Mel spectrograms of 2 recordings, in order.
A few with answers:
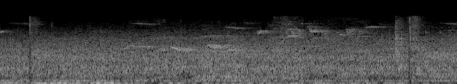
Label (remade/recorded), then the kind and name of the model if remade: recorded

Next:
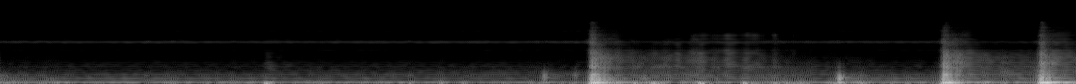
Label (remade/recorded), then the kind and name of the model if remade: remade, vocoder, Vocos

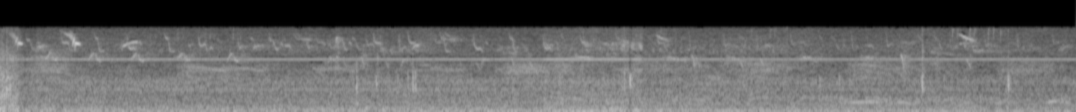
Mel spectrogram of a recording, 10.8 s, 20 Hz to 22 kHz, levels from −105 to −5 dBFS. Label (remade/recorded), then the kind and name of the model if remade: recorded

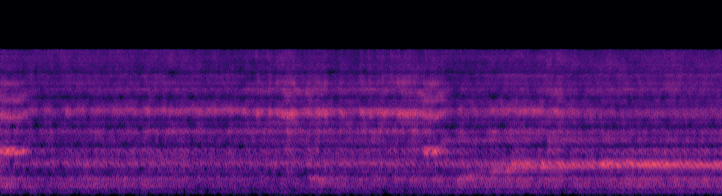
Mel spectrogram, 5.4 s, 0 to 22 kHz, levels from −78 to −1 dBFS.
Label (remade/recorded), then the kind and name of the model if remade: remade, vocoder, Vocos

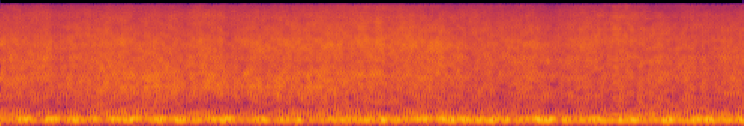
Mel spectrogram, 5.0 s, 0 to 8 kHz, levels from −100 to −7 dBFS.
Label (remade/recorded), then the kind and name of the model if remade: remade, vocoder, Vocos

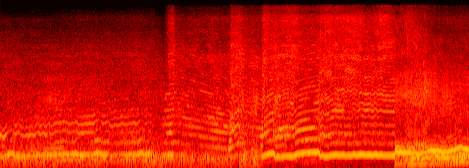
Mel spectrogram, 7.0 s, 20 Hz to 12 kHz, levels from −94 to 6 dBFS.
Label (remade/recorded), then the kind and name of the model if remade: recorded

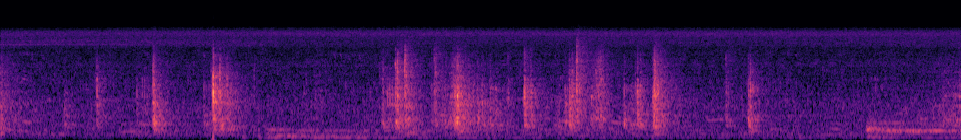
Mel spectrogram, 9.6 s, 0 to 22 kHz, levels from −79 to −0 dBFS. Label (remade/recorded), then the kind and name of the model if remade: recorded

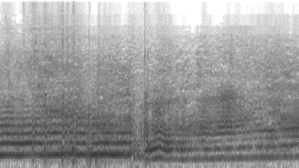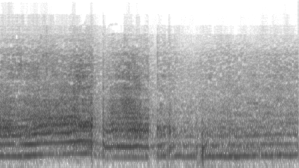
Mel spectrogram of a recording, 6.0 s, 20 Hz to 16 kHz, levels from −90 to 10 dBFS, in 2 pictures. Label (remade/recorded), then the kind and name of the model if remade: remade, vocoder, Vocos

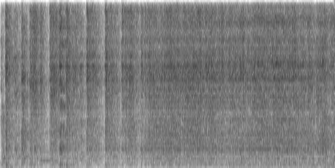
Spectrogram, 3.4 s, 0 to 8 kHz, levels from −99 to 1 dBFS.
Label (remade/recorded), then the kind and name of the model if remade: remade, vocoder, Vocos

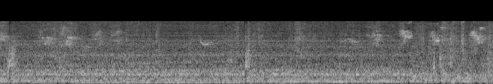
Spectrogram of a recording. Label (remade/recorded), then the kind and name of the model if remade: remade, vocoder, Vocos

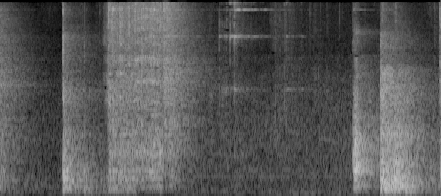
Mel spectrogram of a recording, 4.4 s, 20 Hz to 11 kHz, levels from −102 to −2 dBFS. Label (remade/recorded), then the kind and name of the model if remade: recorded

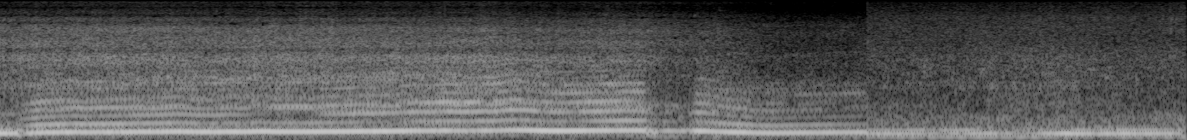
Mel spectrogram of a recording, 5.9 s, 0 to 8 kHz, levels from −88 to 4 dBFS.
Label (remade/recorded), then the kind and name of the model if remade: recorded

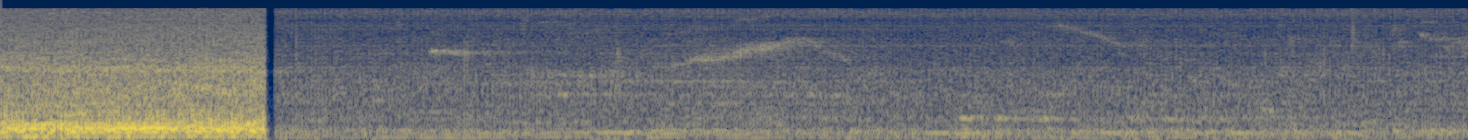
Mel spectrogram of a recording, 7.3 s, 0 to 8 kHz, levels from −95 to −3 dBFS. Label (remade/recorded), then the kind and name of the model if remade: remade, vocoder, Vocos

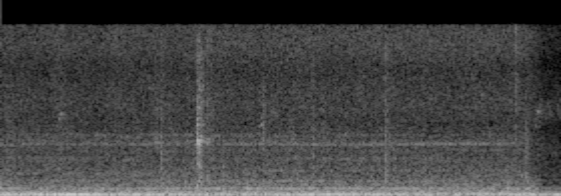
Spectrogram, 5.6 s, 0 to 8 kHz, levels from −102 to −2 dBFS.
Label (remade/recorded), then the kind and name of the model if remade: recorded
